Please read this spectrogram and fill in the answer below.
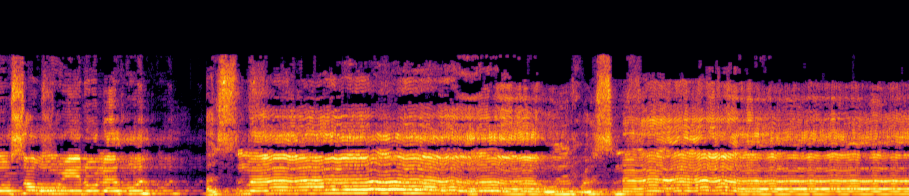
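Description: A boy's voice reciting the Quran in melodic tilawat, holding long drawn-out notes. There is a brief pause for breath about two seconds in, then a new phrase whose pitch rises and falls.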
